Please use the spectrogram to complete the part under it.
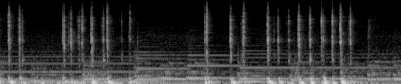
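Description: Keys clacking on a computer keyboard while a name is typed, quick bursts of close, crisp taps separated by short pauses.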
